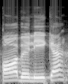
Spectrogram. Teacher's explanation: قاف کو موٹا کیا، با پر قلقلہ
